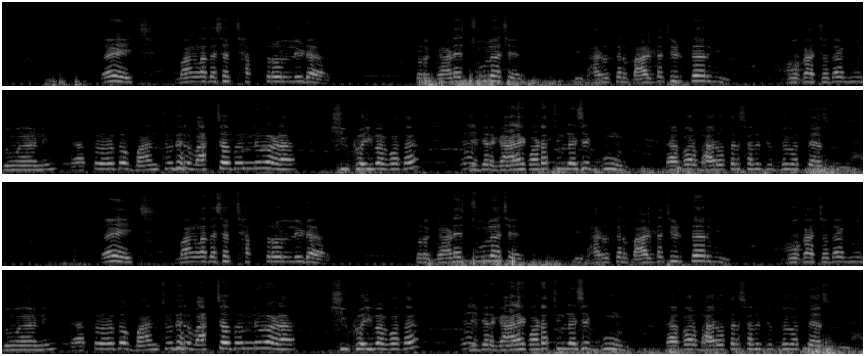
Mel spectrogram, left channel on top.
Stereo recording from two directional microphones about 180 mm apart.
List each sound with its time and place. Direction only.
0.9 s speech: 15° right (ahead or behind)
